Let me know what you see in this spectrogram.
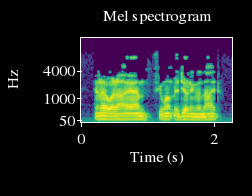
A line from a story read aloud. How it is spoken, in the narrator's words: he murmured, in a gruff undertone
